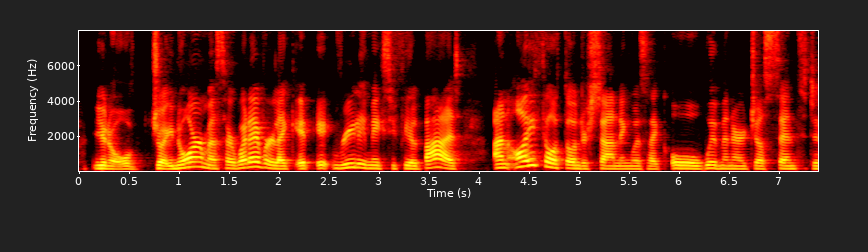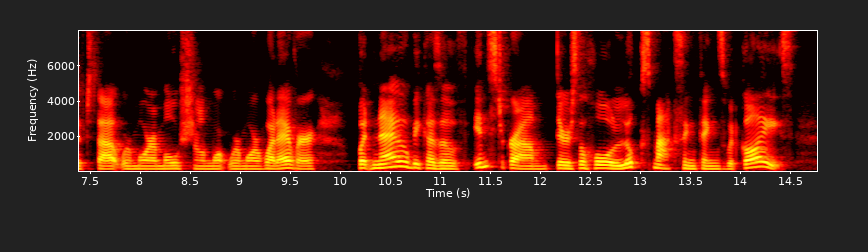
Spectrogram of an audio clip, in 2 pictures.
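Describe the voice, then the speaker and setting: A woman with a Cork accent speaks at a fairly quick pace in a fairly low pitch with ordinary variation, in a very clean recording with a silent background. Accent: Irish (Cork). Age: 40s. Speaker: dietitian and podcast host. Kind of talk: casual podcast monologue.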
